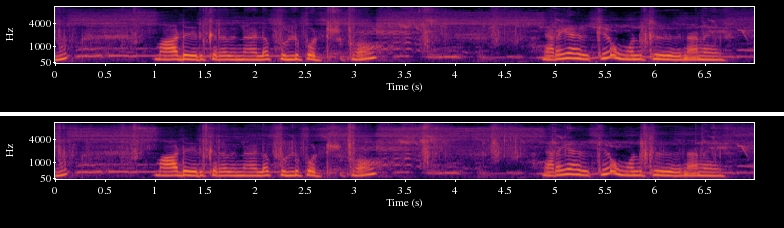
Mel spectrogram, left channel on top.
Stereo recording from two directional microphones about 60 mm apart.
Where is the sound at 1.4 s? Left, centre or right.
Left.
